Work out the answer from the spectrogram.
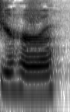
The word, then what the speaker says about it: Uhura: Yeah, like how did you pronounce Uhura just a little while ago Uhura. from Star Trek? Uhura? Uhura. It is Uhura.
